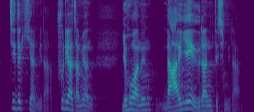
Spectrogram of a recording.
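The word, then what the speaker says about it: צדקיהו: 히브리어 발음은 찌드키야입니다.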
